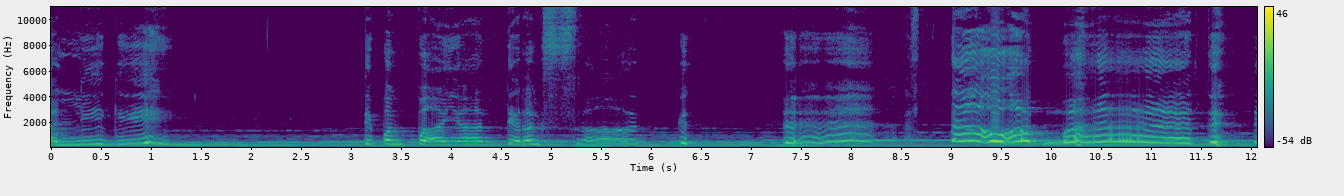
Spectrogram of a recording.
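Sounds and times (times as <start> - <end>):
soft background music: 0.0 - 12.0
woman wailing: 9.0 - 12.0.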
